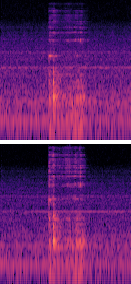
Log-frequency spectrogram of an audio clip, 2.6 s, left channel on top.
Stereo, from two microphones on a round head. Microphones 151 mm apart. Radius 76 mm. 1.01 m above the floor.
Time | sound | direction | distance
1.0 | dishes clattering | 55° right (ahead or behind) | 2.5 m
